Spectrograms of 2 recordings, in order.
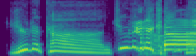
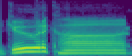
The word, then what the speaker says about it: Judicon: Judicon. No, you're saying it wrong. You got to go Judicon. Right. Emphasize the last one.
